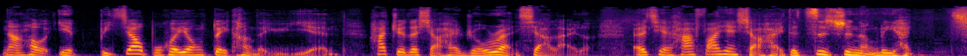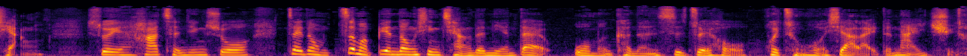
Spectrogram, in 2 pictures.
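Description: A woman's somewhat breathy, fairly low-pitched voice at a moderate pace with ordinary pitch variation, against a quiet background. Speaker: homeschooling co-op parent. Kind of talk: radio interview.

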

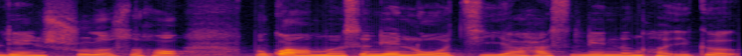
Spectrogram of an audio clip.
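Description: A woman with a fairly high pitch talks at a very fast pace. The recording is very clean, the background silent. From Malaysia. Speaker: philosophy professor. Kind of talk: interview conversation.

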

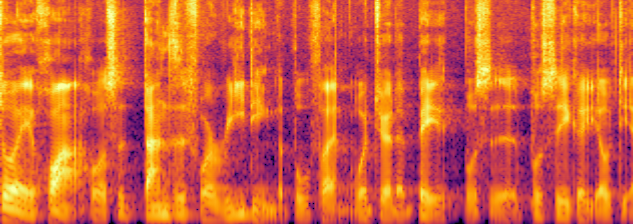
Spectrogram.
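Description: Very wide pitch swings in a man's moderately paced speech. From Canada. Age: 30s. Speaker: English teacher. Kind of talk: interview. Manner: halting.

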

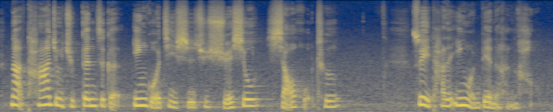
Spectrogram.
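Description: A woman speaks at a fairly slow pace in a fairly high, somewhat breathy voice. Her pitch varies in an ordinary way. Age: 70s. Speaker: retired journalism professor. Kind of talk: interview.

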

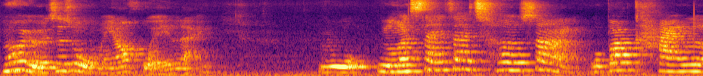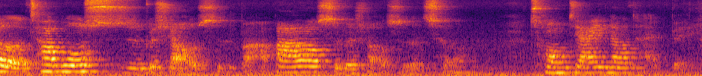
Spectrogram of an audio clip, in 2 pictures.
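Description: Over noticeable background noise, a woman with a high pitch speaks at a moderate pace, with ordinary pitch variation and big swings in loudness. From New Taipei, Taiwan. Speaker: podcast guest. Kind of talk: casual chat. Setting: studio.

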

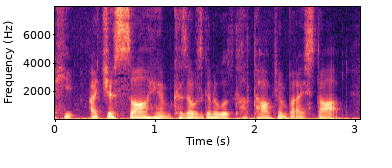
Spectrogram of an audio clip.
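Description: Medium-pitched male speech with a Canadian accent, at a fairly quick pace, with audible room echo. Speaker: environmental science teacher and public speaking coach. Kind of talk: casual interview. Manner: energetic; loud.

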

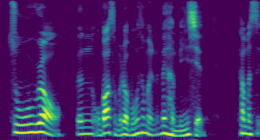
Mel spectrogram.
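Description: A man with a Taiwanese accent, very fast and somewhat breathy, with lively intonation, on a very clean recording with a silent background. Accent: Taiwanese Mandarin. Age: young. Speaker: podcast co-host. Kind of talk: casual chat.

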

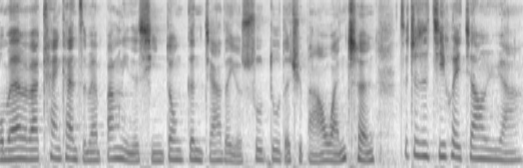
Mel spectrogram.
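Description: A woman speaks at a very fast pace. Her pitch is medium, with ordinary variation. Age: 40s. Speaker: psychological counselor and educator. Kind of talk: podcast interview.

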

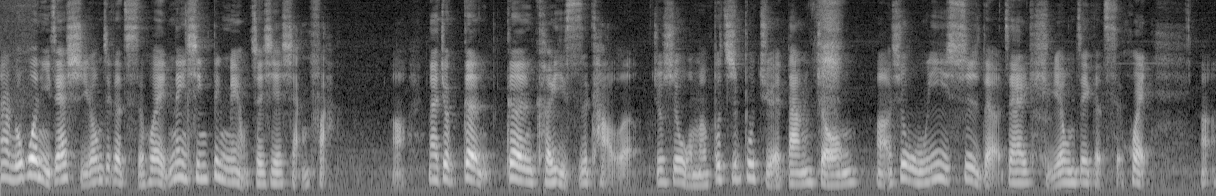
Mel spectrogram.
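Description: Her voice has a dark, mellow tone. This woman speaks at a fairly low pitch. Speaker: university professor of Chinese. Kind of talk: interview.

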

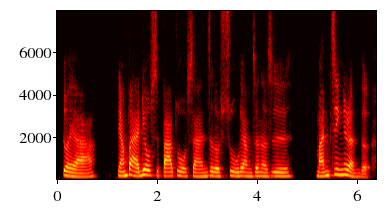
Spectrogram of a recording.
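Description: At a very slow pace, a woman speaks with medium pitch and fairly even intonation. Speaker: podcast host and Mandarin teacher. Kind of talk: casual chat for language learners.

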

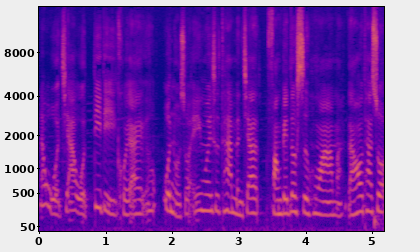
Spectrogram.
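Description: Her voice sits at a medium pitch for a woman, with lively intonation. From Vietnam. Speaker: radio host. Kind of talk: radio talk show.

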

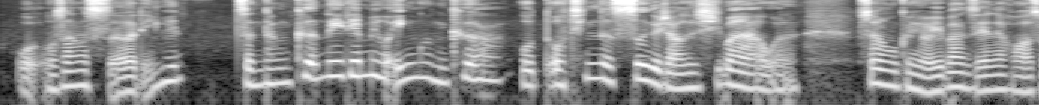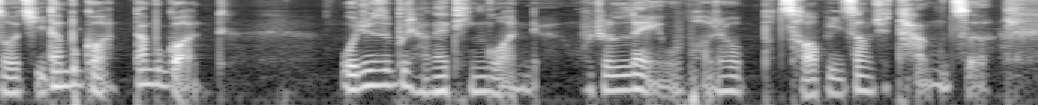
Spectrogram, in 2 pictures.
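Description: A man with a dark, mellow, somewhat breathy tone speaks at a fairly quick pace in a fairly high pitch, his voice swinging very widely up and down. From Taiwan. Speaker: podcast host. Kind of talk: casual monologue.

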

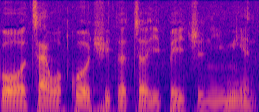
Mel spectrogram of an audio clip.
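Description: A man is speaking. His tone is dark and mellow. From rural Taiwan. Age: 50s. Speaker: pediatrician. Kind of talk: interview.

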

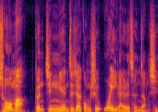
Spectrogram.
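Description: The recording is very clean, and the background is silent. A man talks at a medium pitch. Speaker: stock market analyst. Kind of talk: radio market commentary with sales pitch.

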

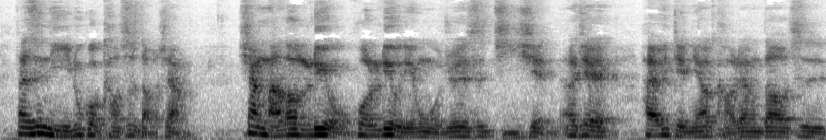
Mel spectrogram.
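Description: A man with a fairly low pitch and ordinary pitch variation, over noticeable background noise. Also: fairly quick pace. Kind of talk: casual chat.

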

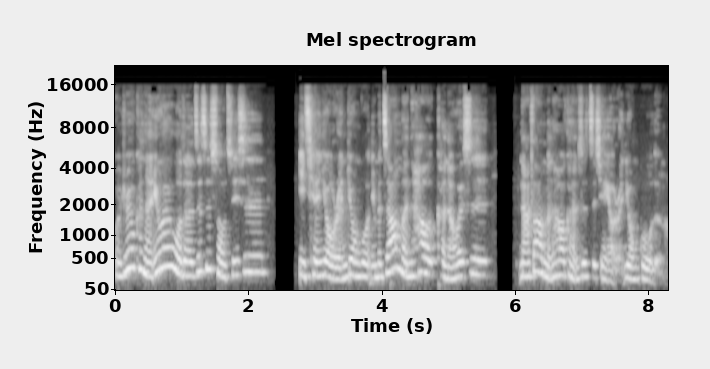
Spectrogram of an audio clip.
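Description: In a plain, everyday voice, the speaker talks at a fairly quick pace with lively intonation. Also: woman, fairly high pitch for a woman. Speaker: podcast co-host. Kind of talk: casual chat. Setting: remote online call.

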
